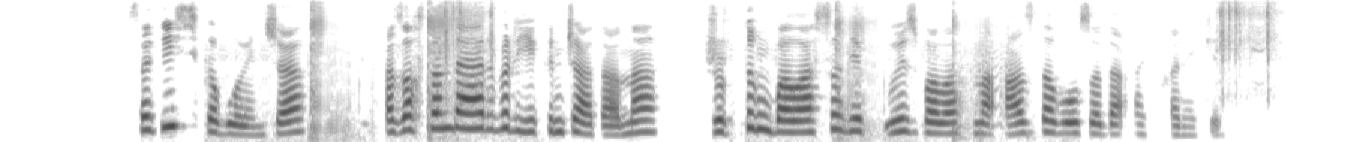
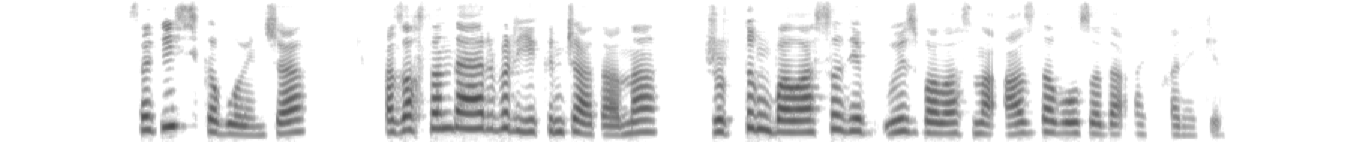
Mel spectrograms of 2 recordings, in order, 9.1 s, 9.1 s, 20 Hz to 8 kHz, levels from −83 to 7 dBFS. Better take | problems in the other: second | noise reduction (neural mask model RNNoise)

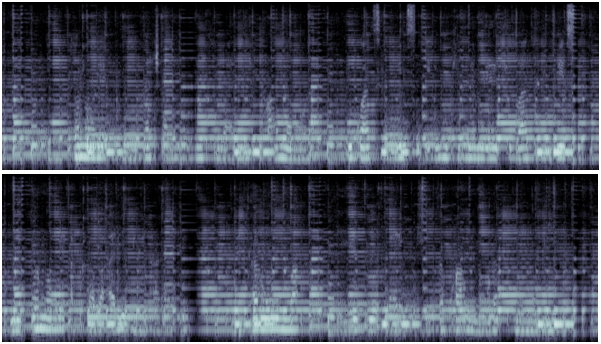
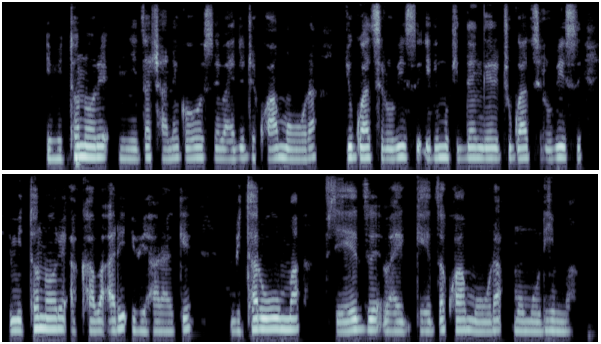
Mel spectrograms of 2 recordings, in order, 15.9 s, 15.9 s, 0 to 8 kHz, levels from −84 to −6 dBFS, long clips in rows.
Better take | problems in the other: second | noise reduction (neural mask model RNNoise)

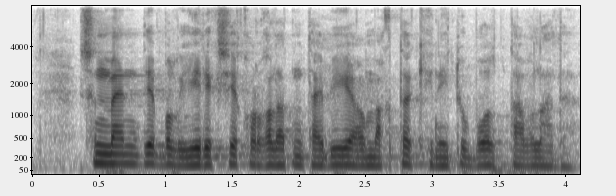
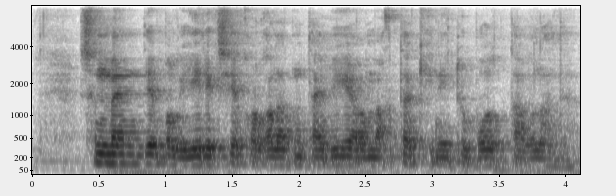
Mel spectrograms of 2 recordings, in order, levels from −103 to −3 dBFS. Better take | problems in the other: first | room echo; dies away in 0.4 s

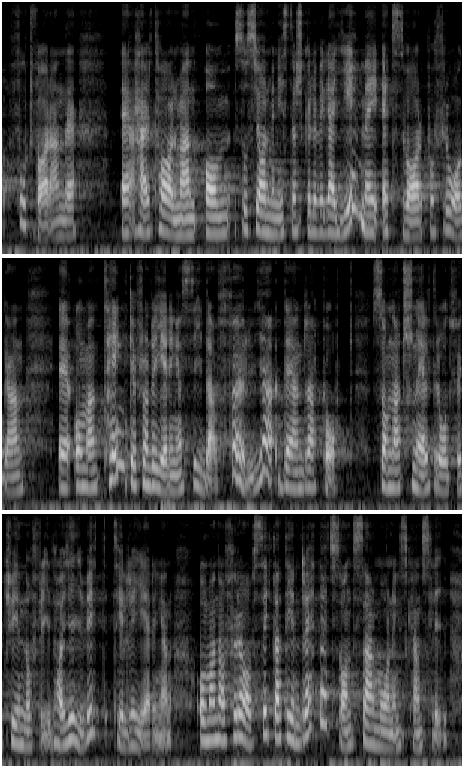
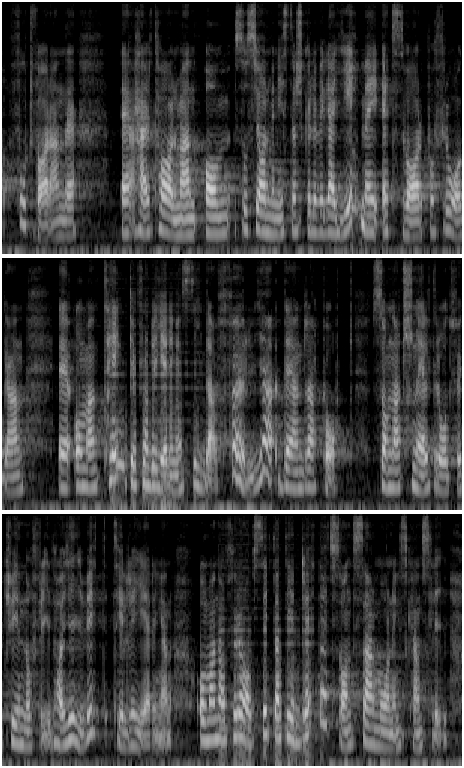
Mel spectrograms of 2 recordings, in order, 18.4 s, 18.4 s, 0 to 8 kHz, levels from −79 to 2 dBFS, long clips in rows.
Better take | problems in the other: first | noise reduction (neural separator model SepFormer DNS4)

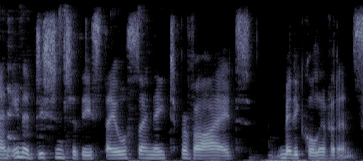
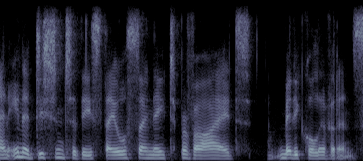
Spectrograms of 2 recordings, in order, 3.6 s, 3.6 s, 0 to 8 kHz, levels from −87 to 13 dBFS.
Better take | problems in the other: second | noise reduction (classical method log-MMSE)

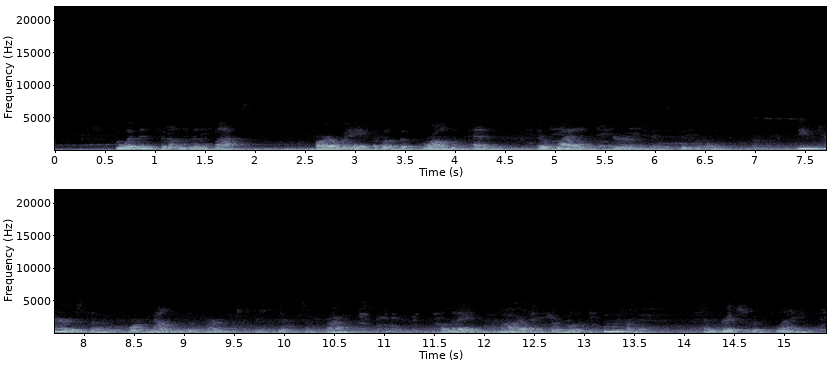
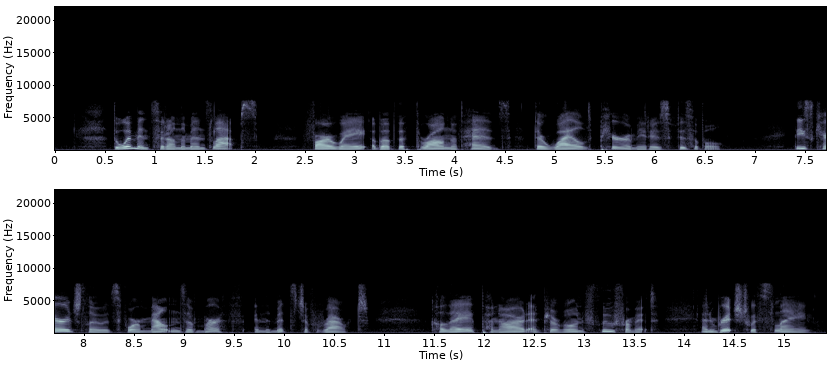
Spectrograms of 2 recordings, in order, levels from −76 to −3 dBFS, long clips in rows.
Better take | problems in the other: second | background sound (Subway, metro, underground); 10 dB below the speech // room echo; dies away in 0.9 s

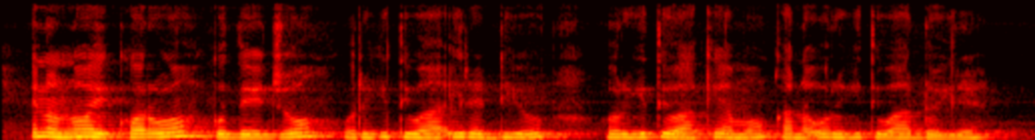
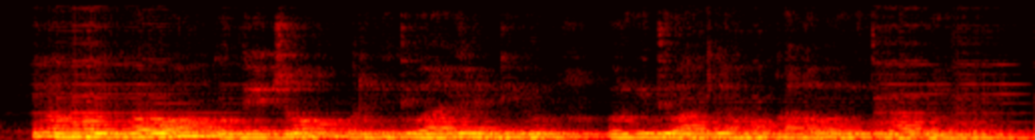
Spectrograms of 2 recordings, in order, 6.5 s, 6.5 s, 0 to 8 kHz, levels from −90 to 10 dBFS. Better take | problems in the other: first | noise reduction (neural separator model SepFormer DNS4)

